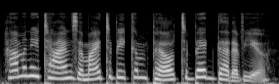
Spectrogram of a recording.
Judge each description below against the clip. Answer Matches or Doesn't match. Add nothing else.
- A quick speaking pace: Matches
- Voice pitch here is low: Doesn't match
